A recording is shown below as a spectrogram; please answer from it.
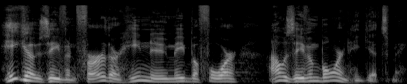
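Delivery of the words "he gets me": much lower, much softer intimate line; near whisper. Real, not acted. Pastor tenderly telling church, near whisper. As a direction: breathe it to them close.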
